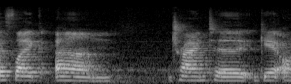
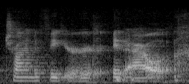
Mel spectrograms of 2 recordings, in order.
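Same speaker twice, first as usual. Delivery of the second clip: ordinary delivery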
